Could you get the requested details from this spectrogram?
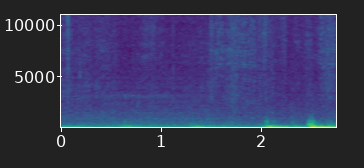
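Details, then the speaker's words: Renault Megane front end: low rumble then dull clunks when the steering is turned left and right; found to be a faulty front strut top mount bearing. "الصوت عندما ندور يمين ويسار الفولون، نسمعوه مليح. عندما ندور الفولون يمين ويسار نسمعوه فيه."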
